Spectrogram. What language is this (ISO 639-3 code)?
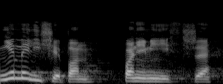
pol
